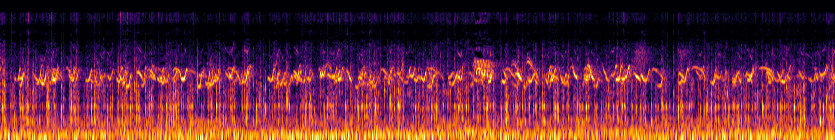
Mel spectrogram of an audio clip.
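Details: Many chicks chirping together, distinct looping high peeps tumbling one after another, with clicking scratches and a steady low drone in the background.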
